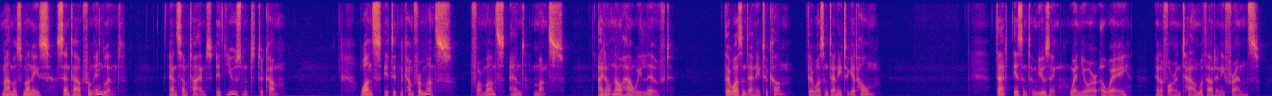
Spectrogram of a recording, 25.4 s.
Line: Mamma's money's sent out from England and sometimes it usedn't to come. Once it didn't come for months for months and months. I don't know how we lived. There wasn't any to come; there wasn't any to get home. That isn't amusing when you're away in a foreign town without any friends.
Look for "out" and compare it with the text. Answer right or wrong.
right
